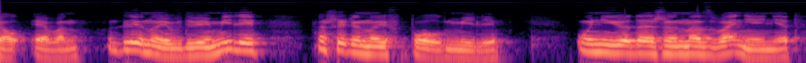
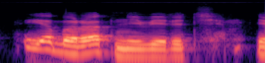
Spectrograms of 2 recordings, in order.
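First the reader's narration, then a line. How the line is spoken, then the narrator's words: Sighing. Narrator (Russian): Эван вздохнул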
